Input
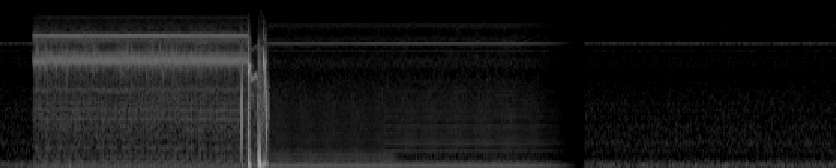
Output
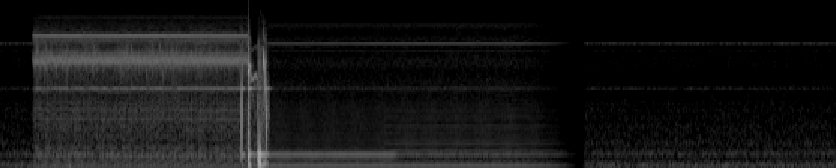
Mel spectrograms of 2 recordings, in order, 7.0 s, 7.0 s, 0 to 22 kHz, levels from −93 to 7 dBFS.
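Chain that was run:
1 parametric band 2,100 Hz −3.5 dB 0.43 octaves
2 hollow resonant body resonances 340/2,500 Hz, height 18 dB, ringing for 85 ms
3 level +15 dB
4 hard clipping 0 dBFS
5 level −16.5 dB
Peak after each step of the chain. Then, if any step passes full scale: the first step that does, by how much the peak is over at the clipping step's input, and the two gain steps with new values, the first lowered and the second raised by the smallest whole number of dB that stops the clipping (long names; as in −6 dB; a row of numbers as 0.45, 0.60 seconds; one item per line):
−14.0, −11.5, +3.5, 0.0, −16.5 dBFS
step 3, 3.5 dB
step 3 +11 dB, step 5 −12.5 dB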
